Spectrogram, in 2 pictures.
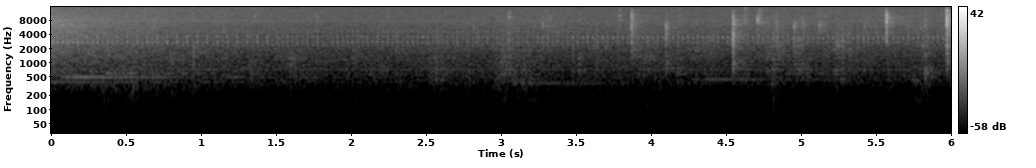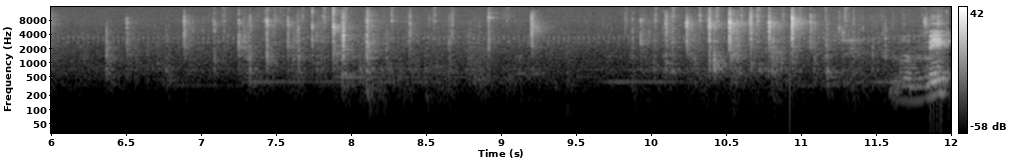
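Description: A utensil scraping and clicking against a glass mixing bowl as thick cream cheese icing is stirred by hand. Sparse clicks at first, growing into busier runs of scraping and tapping over the last several seconds.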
